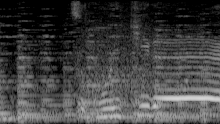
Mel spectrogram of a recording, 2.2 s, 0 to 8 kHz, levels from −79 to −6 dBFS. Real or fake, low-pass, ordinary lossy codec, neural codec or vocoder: real; none; none; none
